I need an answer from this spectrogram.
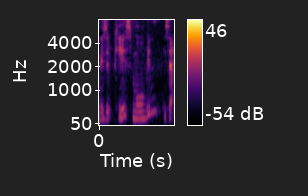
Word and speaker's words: Piers Morgan: before, and correct me if I'm pronouncing his name wrong. Is it Piers Morgan? Is that how you say his name? Yeah. Yeah, Piers Morgan.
